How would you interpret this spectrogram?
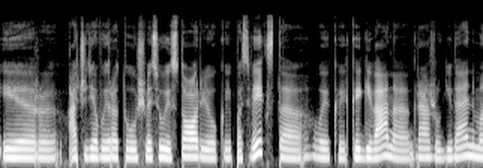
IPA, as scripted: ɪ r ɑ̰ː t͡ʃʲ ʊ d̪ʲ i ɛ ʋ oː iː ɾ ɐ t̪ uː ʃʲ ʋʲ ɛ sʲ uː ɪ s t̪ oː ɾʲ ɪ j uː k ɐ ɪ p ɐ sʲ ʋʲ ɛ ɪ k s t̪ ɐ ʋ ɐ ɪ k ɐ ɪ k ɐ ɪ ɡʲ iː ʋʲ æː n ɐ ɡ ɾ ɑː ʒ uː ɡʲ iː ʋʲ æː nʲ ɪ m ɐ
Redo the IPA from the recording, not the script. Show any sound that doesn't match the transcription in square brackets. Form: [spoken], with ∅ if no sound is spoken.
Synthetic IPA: ɪ r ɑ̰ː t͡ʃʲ ʊ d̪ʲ i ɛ ʋ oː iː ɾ ɐ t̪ uː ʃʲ ʋʲ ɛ sʲ uː ɪ s t̪ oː ɾʲ ɪ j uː k ɐ ɪ p ɐ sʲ ʋʲ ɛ ɪ k s t̪ ɐ ʋ ɐ ɪ k ɐ ɪ k ɐ ɪ ɡʲ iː ʋʲ æː n ɐ ɡ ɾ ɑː ʒ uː ɡʲ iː ʋʲ æː nʲ ɪ m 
